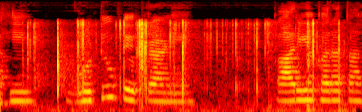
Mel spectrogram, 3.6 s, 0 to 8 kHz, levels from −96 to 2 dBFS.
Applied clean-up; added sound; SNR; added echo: none; Wood; -3 dB; none.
